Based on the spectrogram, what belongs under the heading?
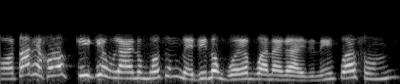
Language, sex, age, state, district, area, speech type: Assamese, female, 45-60, Assam, Morigaon, rural, conversation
